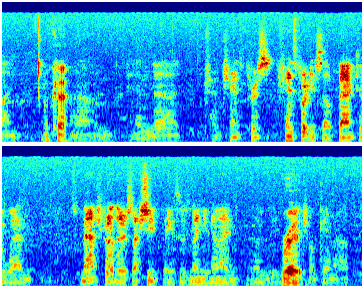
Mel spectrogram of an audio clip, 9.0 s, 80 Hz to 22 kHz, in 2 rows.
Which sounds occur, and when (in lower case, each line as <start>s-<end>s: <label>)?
0.0s-0.2s: male speech
0.0s-9.0s: conversation
0.0s-9.0s: mechanisms
0.4s-0.5s: tick
0.4s-1.3s: male speech
1.5s-2.2s: male speech
2.5s-3.3s: male speech
3.5s-4.9s: male speech
5.3s-6.4s: male speech
6.5s-7.4s: male speech
7.6s-8.8s: male speech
